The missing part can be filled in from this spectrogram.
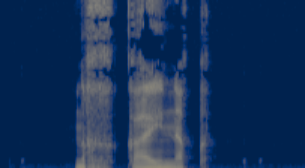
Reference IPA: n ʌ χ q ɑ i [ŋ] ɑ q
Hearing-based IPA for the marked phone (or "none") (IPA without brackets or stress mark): n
